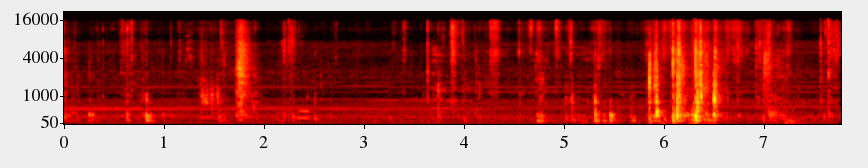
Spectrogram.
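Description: A small pet scrabbling and scratching on its homemade stick-and-paper house, with scattered light clicks. A short burst of louder scraping and clattering comes about six seconds in.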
